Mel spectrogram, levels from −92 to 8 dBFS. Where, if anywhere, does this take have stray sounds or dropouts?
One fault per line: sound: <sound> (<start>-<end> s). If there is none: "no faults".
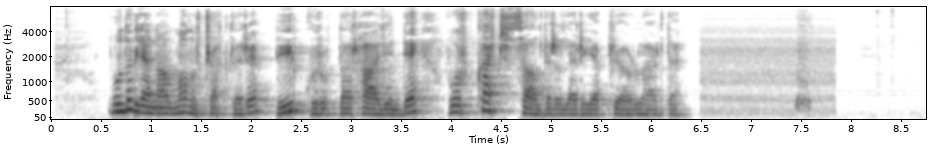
sound: bark (7.4-7.7 s)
